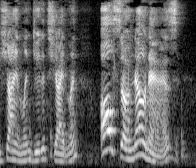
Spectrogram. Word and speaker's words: Scheindlin: Judith Sheldon. Judith Scheindlin. Let me say her name correctly. Scheindlin.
